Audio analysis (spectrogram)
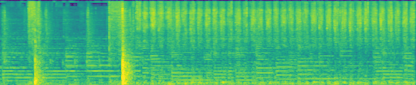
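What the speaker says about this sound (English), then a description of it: "and then I'll grate the ginger" Ginger grated against a grater, a couple of sharp scraping strokes followed by softer steady rubbing, quiet and close with no talking.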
